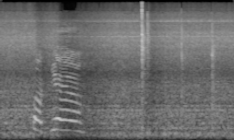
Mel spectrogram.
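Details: Rheem air handler after replacement blower fitted, first run checking counterclockwise rotation: brief spin-up whine, then a steady even whoosh with no knocks or rubbing; blower running healthy.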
